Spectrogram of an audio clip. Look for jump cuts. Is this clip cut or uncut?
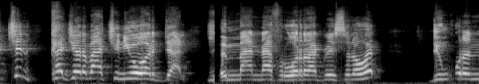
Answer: cut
